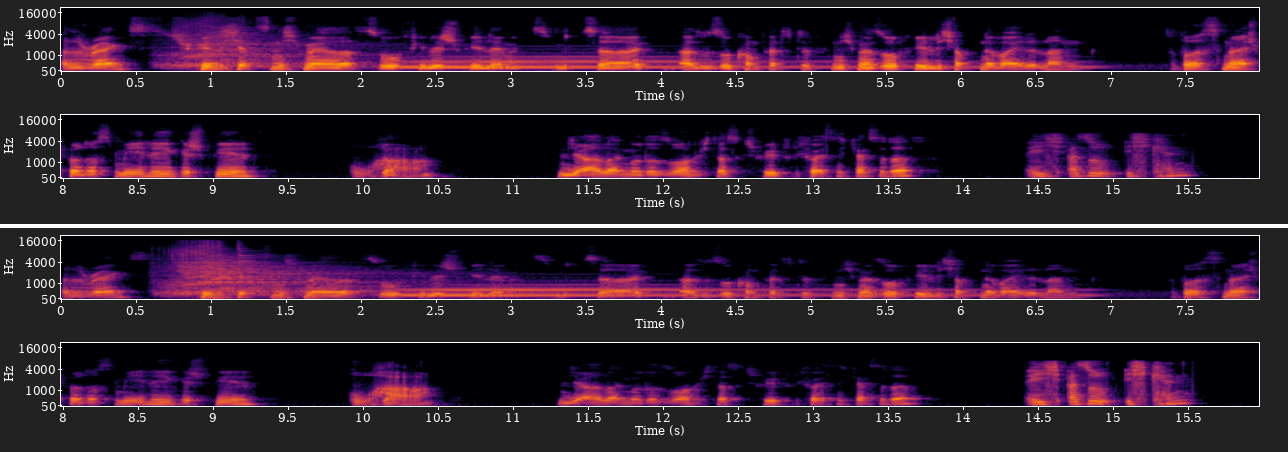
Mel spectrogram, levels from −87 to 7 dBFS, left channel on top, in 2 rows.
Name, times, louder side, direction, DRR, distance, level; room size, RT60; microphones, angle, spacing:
voice 1, 0.0-6.8 7.5-9.3 10.1-10.2 11.3-13.7, left 7 dB, 75° left, 0.4 m, -22 dB
sound 1, 0.6-7.1, right 4 dB, 85° right, 1.8 m, -41 dB
sound 2, 2.1-6.9, left 1 dB, 25° left, 0.8 m, -31 dB
voice 2, 9.9-10.4 14.4-15.5, right 5 dB, 70° right, 0.8 m, -28 dB
7.8 x 6.2 x 2.2 m
head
